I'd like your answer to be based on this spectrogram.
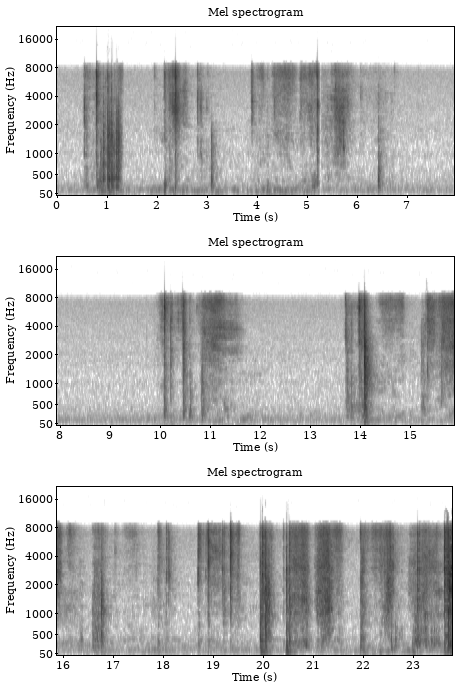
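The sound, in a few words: tape being applied to all sides of a board piece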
